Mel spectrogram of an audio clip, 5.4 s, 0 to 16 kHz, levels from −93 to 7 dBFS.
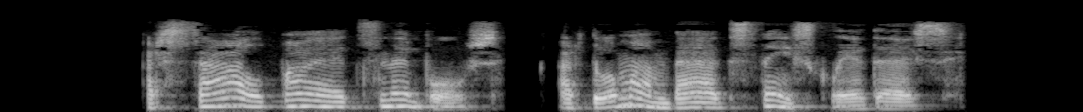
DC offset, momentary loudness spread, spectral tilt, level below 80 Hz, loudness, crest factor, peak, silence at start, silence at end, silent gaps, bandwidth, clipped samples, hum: under 0.1%; 8 LU; -5 dB/octave; -58 dBFS; -17 LUFS; 16 dB; 0 dBFS; 0.75 s; 0.65 s; 2.54-2.78 s; 8 kHz; under 0.1%; none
